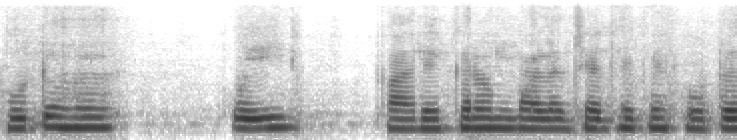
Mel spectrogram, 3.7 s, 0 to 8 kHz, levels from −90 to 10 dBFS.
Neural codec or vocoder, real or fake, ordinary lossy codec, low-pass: codec, 32 kHz, 1.9 kbps, SNAC; fake; Opus, 32 kbps; 7.2 kHz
